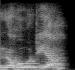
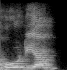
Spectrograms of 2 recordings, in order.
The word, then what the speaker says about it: Rhodium: होडियम H silent है, लेकिन pronunciation अपनी भाषा में अपने सीखने के लिए रहोडियम RHODIUM, लेकिन बोला जाता है होडियम R साइलेंट, RH सिंबल है।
